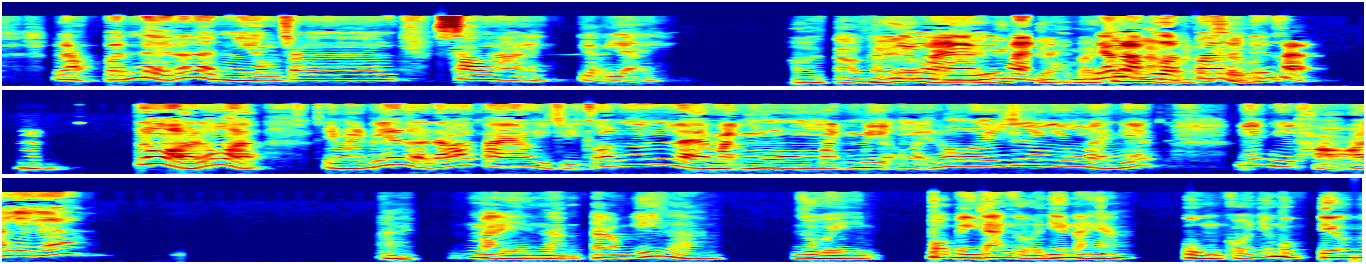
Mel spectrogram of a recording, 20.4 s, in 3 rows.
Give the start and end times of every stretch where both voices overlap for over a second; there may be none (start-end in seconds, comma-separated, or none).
4.5-6.3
